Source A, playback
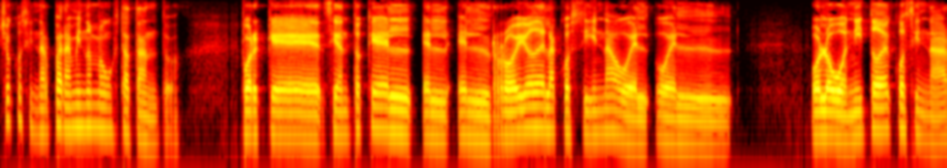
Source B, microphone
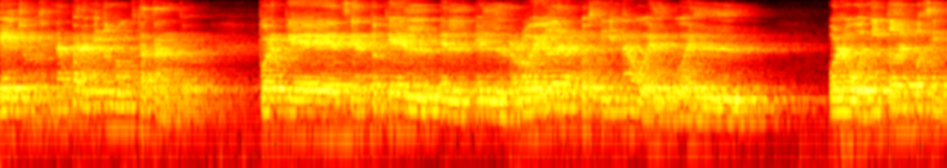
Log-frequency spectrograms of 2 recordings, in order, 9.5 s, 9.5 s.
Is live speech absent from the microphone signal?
Yes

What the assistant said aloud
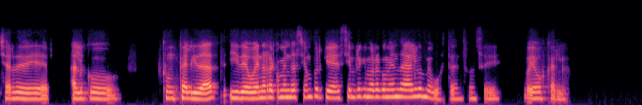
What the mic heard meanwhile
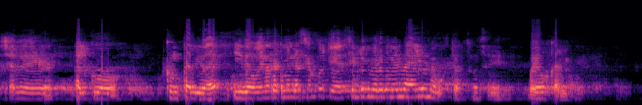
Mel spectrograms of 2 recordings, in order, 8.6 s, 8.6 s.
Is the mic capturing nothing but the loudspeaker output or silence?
Yes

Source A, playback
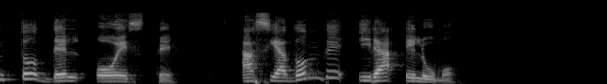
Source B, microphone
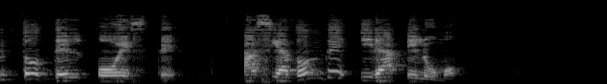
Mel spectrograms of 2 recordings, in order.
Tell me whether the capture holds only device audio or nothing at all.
Yes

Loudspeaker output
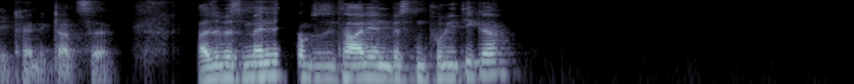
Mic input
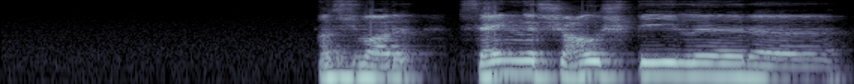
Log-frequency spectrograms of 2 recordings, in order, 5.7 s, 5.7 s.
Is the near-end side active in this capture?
Yes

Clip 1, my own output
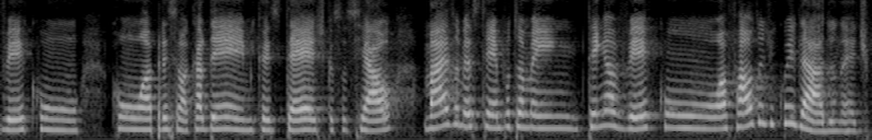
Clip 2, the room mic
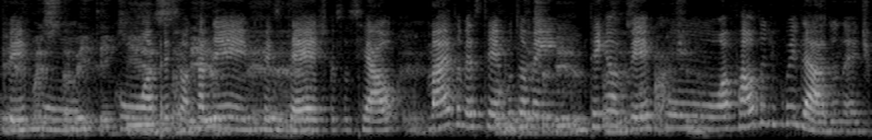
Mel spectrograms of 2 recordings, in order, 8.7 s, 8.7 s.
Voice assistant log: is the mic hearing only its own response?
No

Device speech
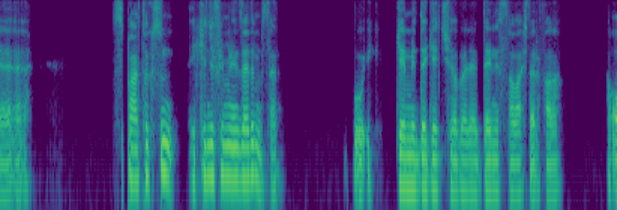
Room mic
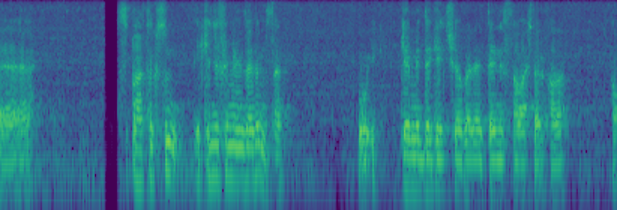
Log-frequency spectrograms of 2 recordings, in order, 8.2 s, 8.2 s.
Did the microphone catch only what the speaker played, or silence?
Yes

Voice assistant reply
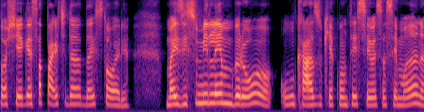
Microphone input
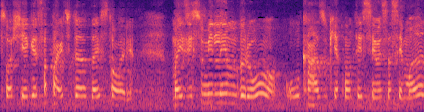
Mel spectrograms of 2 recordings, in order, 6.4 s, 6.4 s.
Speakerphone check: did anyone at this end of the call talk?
No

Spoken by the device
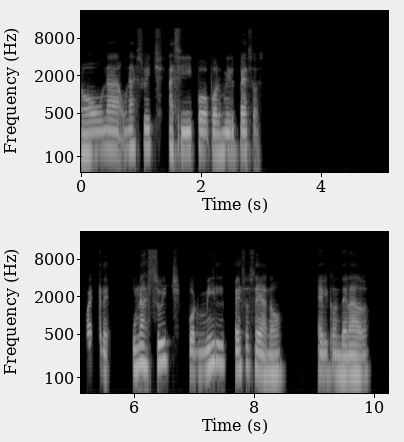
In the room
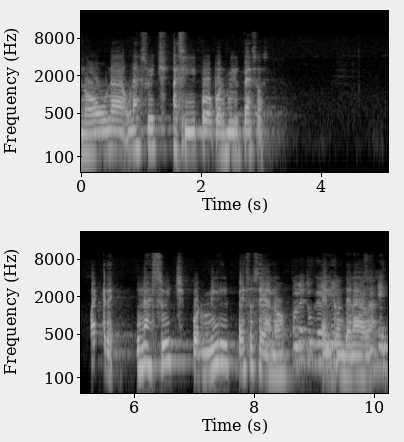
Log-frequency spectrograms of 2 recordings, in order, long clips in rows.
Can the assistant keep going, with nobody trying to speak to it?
No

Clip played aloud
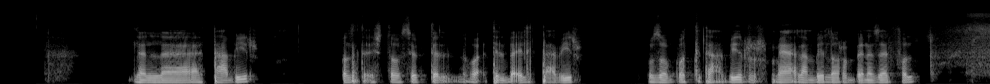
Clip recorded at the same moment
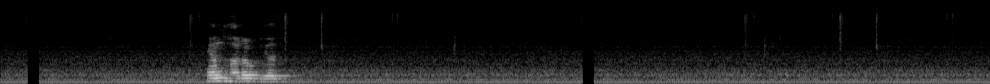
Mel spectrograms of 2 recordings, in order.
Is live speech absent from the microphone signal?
No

